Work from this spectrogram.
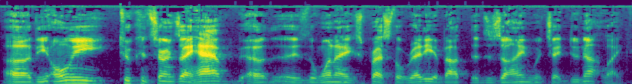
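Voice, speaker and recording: A man with a loud, booming voice giving a blunt, plainspoken public comment at a council meeting. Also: steady tone, moderate pace, gravelly, slight background noise. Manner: blunt, plainspoken, with many fillers. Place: council chamber.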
